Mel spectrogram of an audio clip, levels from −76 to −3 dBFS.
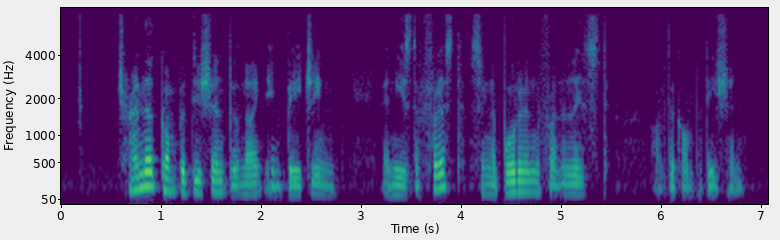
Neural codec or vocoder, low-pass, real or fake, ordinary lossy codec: codec, 16 kHz, 1.1 kbps, Voila-Tokenizer; none; fake; none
